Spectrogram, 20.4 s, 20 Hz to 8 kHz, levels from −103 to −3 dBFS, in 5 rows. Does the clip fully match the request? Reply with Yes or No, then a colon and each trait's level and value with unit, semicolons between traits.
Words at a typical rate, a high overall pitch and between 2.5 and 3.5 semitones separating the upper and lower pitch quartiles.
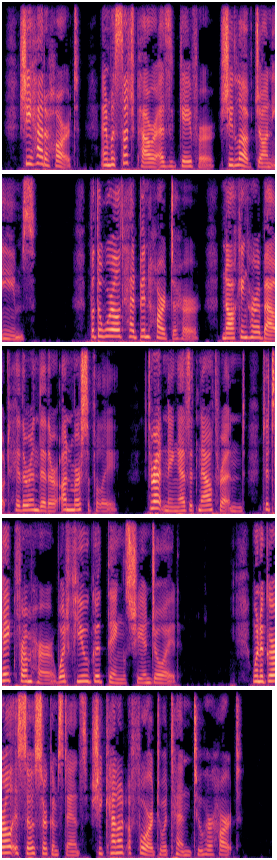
No: average, 175 wpm; high, 240 Hz; wide, 5.5 semitones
